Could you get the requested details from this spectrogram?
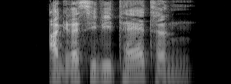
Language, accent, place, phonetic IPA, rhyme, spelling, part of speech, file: German, Germany, Berlin, [aɡʁɛsiviˈtɛːtn̩], -ɛːtn̩, Aggressivitäten, noun, De-Aggressivitäten.ogg
- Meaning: plural of Aggressivität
